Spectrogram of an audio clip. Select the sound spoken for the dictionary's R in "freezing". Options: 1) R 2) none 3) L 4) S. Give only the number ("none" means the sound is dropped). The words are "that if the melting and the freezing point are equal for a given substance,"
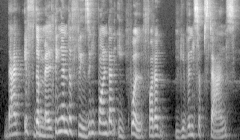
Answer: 1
